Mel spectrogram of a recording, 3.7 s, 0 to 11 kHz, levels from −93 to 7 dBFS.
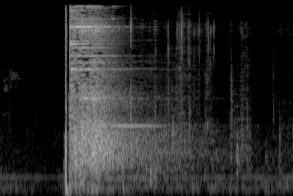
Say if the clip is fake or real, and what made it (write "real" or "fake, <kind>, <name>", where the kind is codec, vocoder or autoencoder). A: real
